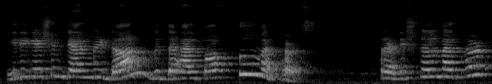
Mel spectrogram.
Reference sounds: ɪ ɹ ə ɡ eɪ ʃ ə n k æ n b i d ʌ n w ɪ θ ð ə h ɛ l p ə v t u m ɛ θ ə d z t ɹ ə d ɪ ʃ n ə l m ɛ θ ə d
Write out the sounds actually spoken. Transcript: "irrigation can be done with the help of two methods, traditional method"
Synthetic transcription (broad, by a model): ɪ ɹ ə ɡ eɪ ʃ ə n k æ n b i d ʌ n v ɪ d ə h ɛ l p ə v t u m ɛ t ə d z t ɹ ə d ɪ ʃ n ə l m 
